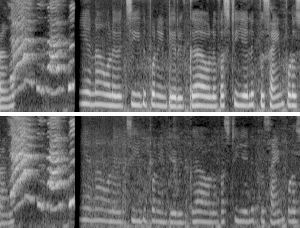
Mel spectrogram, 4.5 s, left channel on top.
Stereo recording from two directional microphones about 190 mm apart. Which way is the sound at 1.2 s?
50° left (ahead or behind).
